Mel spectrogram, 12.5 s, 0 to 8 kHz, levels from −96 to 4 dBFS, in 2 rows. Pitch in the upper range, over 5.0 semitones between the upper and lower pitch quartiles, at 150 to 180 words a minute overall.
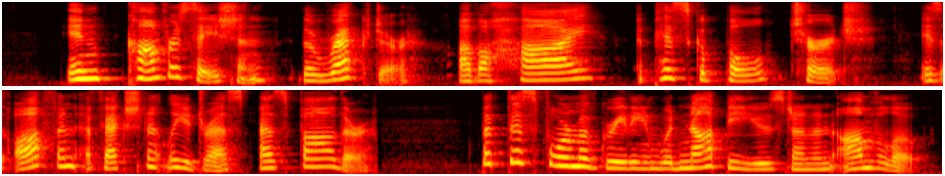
No: high, 245 Hz; wide, 5.4 semitones; slow, 135 wpm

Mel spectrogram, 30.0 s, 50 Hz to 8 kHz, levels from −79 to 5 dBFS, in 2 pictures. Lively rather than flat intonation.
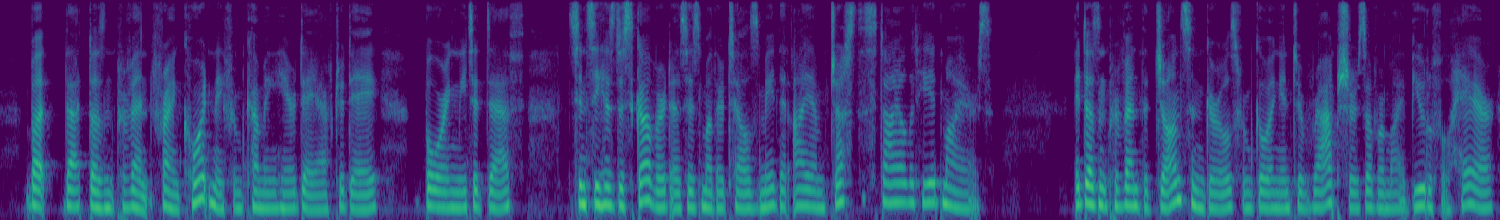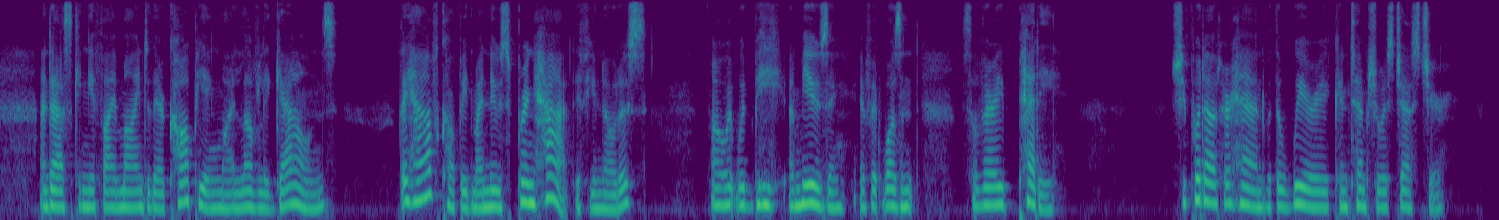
No: average, 3.0 semitones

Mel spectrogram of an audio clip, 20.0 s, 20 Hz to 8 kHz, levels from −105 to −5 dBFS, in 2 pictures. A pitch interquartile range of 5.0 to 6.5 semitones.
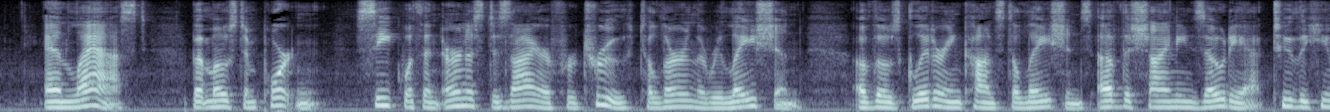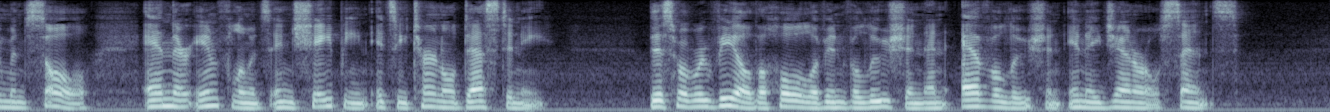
No: average, 3.4 semitones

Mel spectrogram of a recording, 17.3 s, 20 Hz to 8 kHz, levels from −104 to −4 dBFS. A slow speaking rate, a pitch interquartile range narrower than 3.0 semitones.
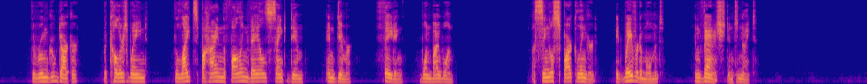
Yes: slow, 115 wpm; narrow, 2.4 semitones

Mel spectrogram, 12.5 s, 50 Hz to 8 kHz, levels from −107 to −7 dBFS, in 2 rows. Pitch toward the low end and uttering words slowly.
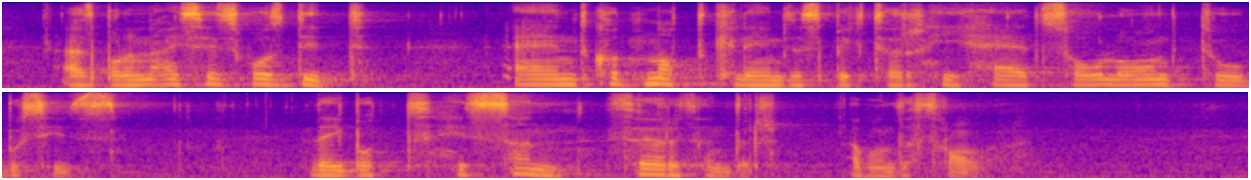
Yes: low, 125 Hz; slow, 120 wpm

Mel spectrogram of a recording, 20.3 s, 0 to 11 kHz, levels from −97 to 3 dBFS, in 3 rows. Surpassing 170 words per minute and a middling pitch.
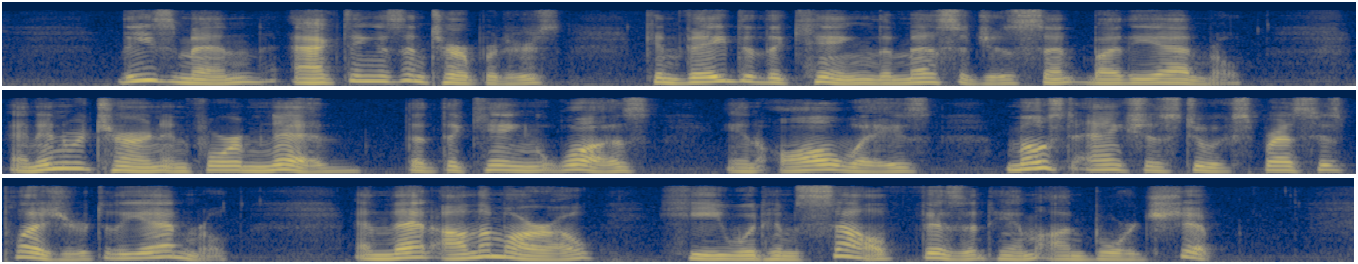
No: average, 145 wpm; medium, 150 Hz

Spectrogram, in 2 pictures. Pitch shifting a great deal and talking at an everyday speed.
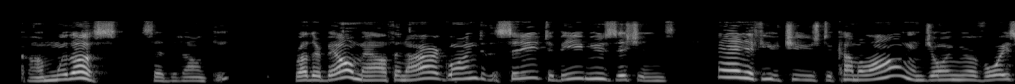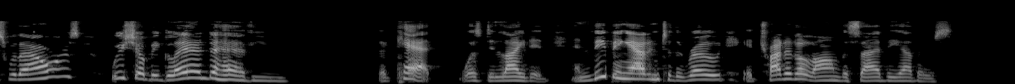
Yes: wide, 6.1 semitones; average, 160 wpm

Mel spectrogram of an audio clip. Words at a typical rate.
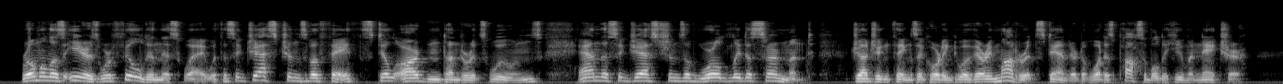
Yes: average, 180 wpm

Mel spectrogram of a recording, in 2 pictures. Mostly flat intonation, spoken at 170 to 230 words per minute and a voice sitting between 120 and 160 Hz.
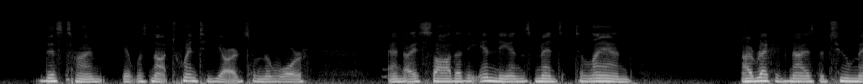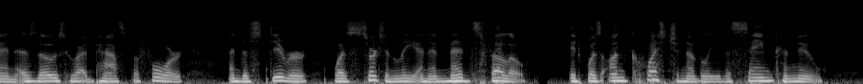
No: narrow, 2.2 semitones; average, 155 wpm; low, 135 Hz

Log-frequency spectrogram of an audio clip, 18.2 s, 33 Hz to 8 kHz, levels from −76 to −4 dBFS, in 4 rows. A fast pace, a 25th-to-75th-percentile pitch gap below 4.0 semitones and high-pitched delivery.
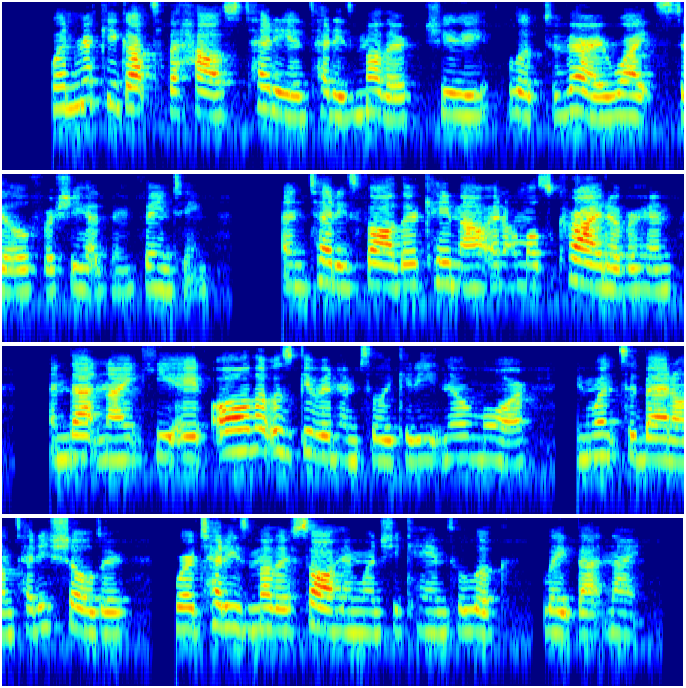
Yes: fast, 220 wpm; narrow, 2.6 semitones; high, 200 Hz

